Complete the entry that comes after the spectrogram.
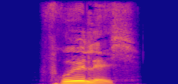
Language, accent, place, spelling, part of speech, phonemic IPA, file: German, Germany, Berlin, fröhlich, adjective, /ˈfʁøːlɪç/, De-fröhlich.ogg
- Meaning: merry; cheerful; either as a character trait or fleetingly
